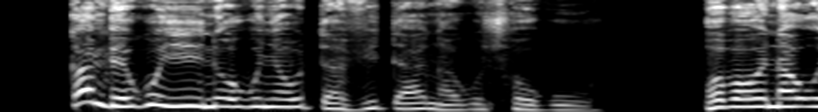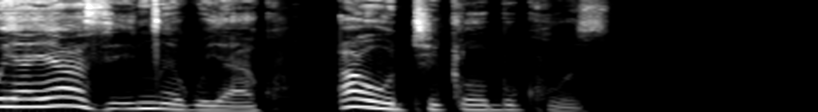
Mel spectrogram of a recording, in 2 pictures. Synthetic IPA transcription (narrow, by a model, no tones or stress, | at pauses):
ɣambʱɛɣujinioɣuɲɛud̥ʱavid̥ʱaːŋaɣut͡ʃʰɔɣuːwɛ | ŋɔβawɛnaujajaziːŋ͡ǀɛɣɔjakʰɔ̥ | awutʰiǁɔβukʰoːz̥i̥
